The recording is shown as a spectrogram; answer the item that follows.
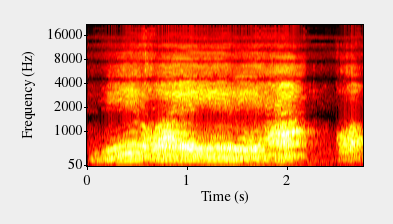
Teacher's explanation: qalqalah paling tinggi sebab ada sabdu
